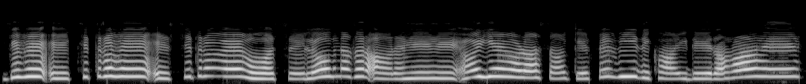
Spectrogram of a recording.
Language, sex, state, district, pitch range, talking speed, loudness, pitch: Hindi, female, Madhya Pradesh, Bhopal, 270-365 Hz, 180 wpm, -14 LUFS, 320 Hz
